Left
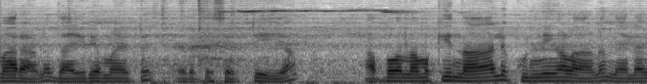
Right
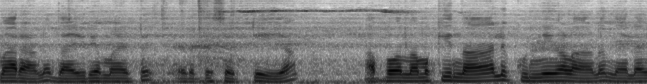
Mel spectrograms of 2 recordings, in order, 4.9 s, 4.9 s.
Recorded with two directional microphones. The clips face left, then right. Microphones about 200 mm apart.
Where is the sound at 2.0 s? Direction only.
35° right (ahead or behind).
